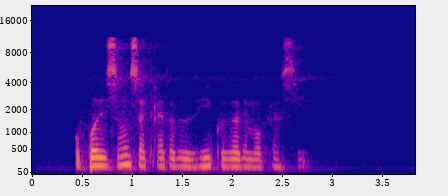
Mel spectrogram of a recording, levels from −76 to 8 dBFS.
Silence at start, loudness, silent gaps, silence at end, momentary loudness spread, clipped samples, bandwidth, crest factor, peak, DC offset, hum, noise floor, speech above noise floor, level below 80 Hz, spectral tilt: 0.45 s; -24 LUFS; none; 1.1 s; 15 LU; under 0.1%; 11.5 kHz; 20 dB; -6 dBFS; under 0.1%; 60 Hz at -50 dBFS; -71 dBFS; 48 dB; -64 dBFS; -5 dB/octave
